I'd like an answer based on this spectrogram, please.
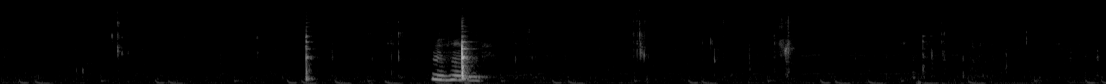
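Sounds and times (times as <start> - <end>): person chewing crunchy food: 0.4 - 4.1, 6.3 - 11.0.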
